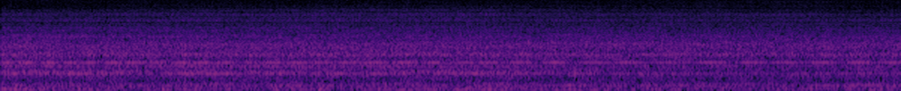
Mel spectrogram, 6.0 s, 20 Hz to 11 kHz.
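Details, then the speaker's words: Zotac RTX 4090 AMP Edition graphics card fans at about 50 to 60 percent with phone right up against the card: steady airy whoosh with faint even hum, no ticking, rattling or bearing growl; normal fan noise. "my computer's under the desk so it's not really much of a bother the noise but again it really doesn't ever go above like 30 um 30 percent so the fans you don't really hear them"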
